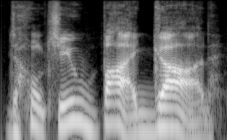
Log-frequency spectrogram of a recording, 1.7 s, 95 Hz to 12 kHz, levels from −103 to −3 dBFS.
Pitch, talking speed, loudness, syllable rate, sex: 130 Hz, 140 wpm, -17 LUFS, 2.5 syllables/s, male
